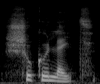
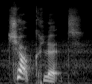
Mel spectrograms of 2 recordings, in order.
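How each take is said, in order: First: The word is said with three syllables. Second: The word is said with two syllables. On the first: The speaker calls it wrong. "les Français qui ont tendance à dire chocolate. Donc ils rajoutent une syllabe" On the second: The speaker calls it right. "C'est seulement deux syllabes. Choc, lut"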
